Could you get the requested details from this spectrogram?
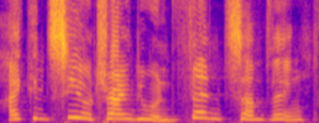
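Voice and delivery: very high, loud bird voice; put-on piercing accusation; accusing pigeon. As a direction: screech it with open suspicion. Pigeon accuses Alice of inventing.

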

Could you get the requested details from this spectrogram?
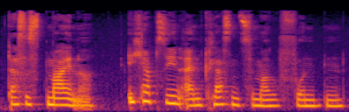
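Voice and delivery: usual speaking voice

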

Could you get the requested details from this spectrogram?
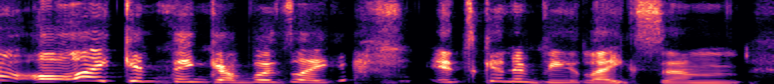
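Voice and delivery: talking through real laughter, pitched high; laughing. Real, not acted. Mother recalling wearing metal near the MRI, laughing. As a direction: laugh it out at the memory.

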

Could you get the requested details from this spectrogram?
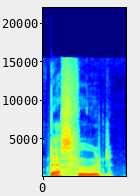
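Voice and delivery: ordinary talk

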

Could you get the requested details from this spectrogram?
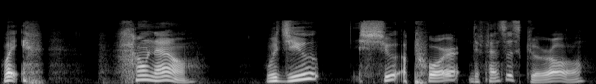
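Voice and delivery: high, slow, wounded reproach; reproachful. A narrator's reading. Ginger to the armed soldier, high slow reproach. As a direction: shame him for aiming at her. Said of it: "said reproachfully".

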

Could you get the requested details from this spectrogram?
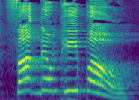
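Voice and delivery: loud, high, forceful; defiant outburst. Real, not acted. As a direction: shout your freedom from others' eyes. Passionate outburst against pleasing others.

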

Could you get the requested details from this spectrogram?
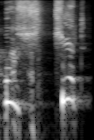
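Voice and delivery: high-pitched retold gasp of shock; stunned shock. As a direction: react to life-changing news, voice leaping up. Retold shock at pregnancy news.

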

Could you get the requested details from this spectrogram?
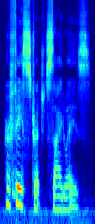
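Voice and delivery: plain reading voice

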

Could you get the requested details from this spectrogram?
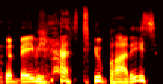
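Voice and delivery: giggling, acted bewilderment; laughing disbelief. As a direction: retell a baffled question while cracking up. Baffled question retold through laughter.

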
